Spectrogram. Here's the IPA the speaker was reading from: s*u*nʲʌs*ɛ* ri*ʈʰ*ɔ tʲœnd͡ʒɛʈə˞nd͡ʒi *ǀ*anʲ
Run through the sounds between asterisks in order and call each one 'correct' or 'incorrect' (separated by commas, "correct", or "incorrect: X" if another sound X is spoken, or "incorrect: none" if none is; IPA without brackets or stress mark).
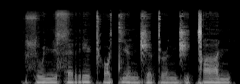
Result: correct, correct, correct, correct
